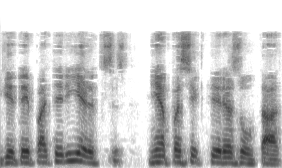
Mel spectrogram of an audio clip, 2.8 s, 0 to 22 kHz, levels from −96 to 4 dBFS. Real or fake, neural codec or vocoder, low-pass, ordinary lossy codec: real; none; 9.9 kHz; AAC, 32 kbps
